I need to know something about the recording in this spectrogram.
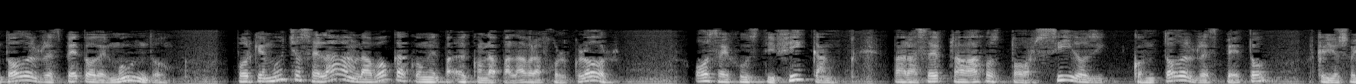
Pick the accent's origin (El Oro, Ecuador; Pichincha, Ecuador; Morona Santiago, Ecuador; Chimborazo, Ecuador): Chimborazo, Ecuador; Luego nos pasamos a la provincia de Chimborazo, de la que soy nativo, digamos, y hago enfoque en mi provincia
